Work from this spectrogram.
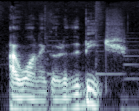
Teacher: I is not stressed, wa is stressed, na is not, go is stressed, to, the, these are not stressed, they're usually reduced to the, and then beach is stressed. · want, go, and beach are louder and longer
